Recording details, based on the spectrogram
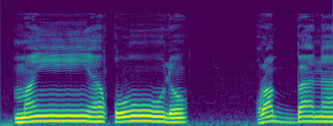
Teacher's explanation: را پر زبر ہے، موٹا پڑھیں گے، چھوٹی مد ہے، 3 الف کے مقدار کھینچیں گے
